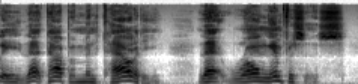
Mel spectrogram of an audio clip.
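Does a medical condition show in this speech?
Yes: cerebral palsy; wheelchair user.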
